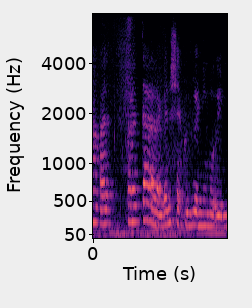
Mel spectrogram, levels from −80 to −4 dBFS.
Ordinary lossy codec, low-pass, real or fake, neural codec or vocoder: none; none; fake; codec, 16 kHz, 2 kbps, X-Codec, HuBERT features, trained on balanced general audio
